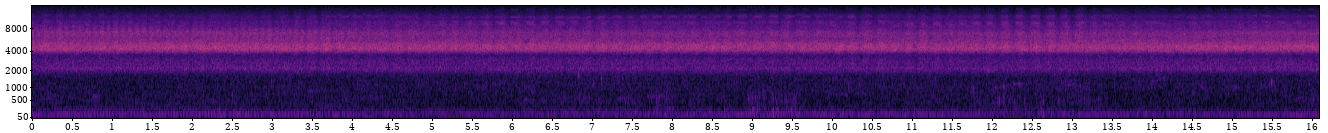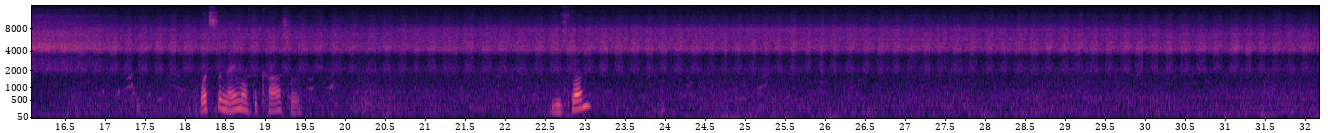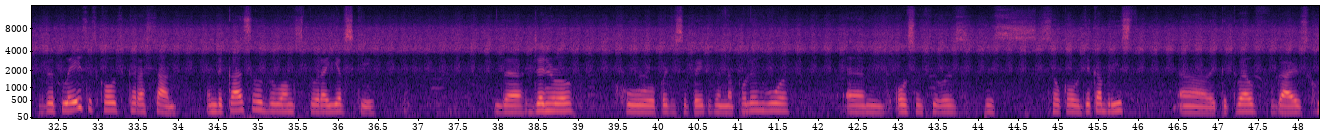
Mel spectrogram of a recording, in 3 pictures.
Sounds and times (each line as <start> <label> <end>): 0.0 cicades 48.2
0.3 kids play in the water 45.3
15.9 seawaves 48.2
17.9 svetlana introduces the villa / castle 19.8
22.4 svetlana introduces the villa / castle 23.2
32.2 svetlana introduces the villa / castle 36.6
37.9 svetlana introduces the villa / castle 48.2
